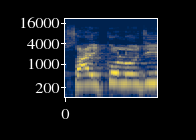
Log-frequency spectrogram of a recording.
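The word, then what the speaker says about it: psychology: जैसे साइकोलॉजी अगर लिखना है साइको, तो ये साइको पी से लिखेंगे, पी से, कहते हैं यहां पे पी साइलेंट है।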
